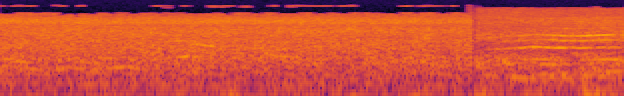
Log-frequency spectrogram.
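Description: Steady rush of flowing water at an outdoor natural swimming pool, with wind rumbling on the microphone and faint distant voices. The background changes abruptly near the end.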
